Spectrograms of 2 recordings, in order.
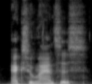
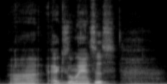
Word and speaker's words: Exulansis: It's pronounced Exulansis. Exulansis.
